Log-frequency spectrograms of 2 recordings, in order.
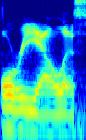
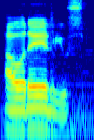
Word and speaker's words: Aurelius: So Marcus Arielis, it's Marcus Aurelius book number seven.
